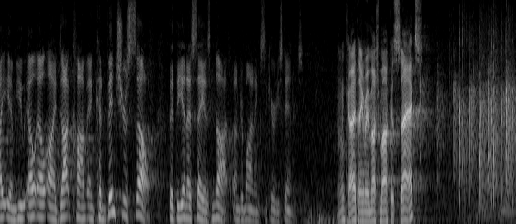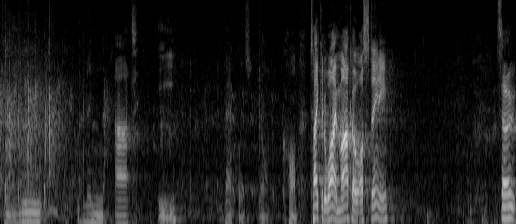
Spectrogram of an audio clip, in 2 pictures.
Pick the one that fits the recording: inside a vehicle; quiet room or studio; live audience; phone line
live audience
